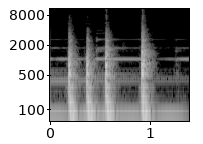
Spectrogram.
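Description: Four hollow knocks on wood, three in a quick even run and then a brief pause before a final louder rap, sharp and close against a faint steady hum.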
